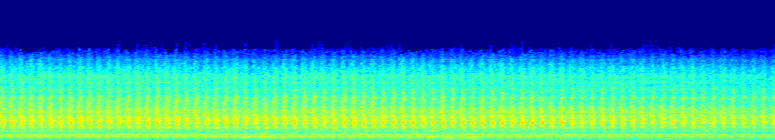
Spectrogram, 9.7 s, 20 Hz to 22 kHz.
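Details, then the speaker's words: 5.3 LS Chevy Tahoe engine, first start after long non-running and fixed grounds, good oil: fast light ticking about four a second over steady idle; owner suspects lifters not yet pumped up. "Well, it hasn't run in a long time, so hopefully the lifters pump up and that noise goes away. Because it's got good oil."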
